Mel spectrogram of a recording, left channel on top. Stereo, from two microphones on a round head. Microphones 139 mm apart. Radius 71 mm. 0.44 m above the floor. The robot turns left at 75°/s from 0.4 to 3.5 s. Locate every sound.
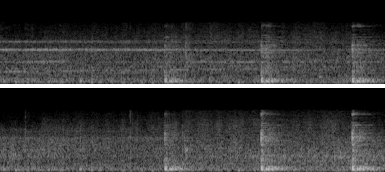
1.6 s hammering: 10° right (ahead or behind), 3 m; by 3.6 s 30° right (ahead or behind), 3 m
